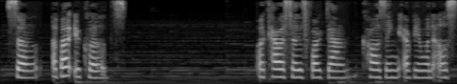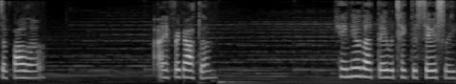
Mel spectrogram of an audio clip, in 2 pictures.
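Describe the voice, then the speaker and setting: A woman's voice: a little high, a little mellow. A woman reading a scripted story aloud as narrator. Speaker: fan fiction reader. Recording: slightly dull lo-fi audio under music.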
